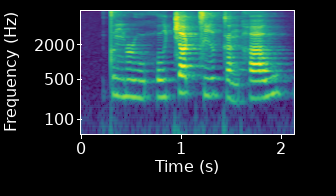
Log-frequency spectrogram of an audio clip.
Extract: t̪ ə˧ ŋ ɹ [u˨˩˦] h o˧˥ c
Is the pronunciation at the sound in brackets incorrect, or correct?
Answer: correct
